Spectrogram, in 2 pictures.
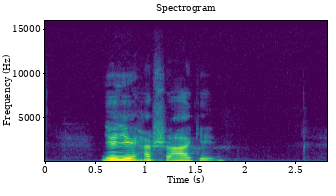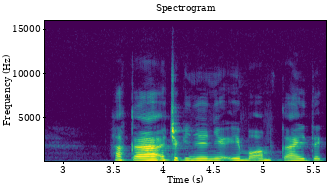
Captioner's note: speaking Tohono O'odham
